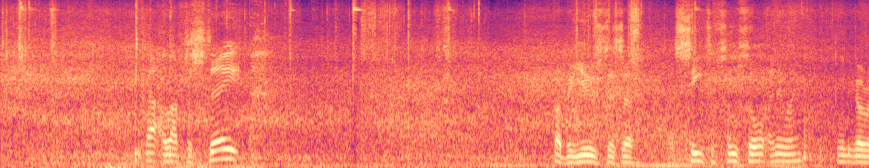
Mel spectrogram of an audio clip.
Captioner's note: road noise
